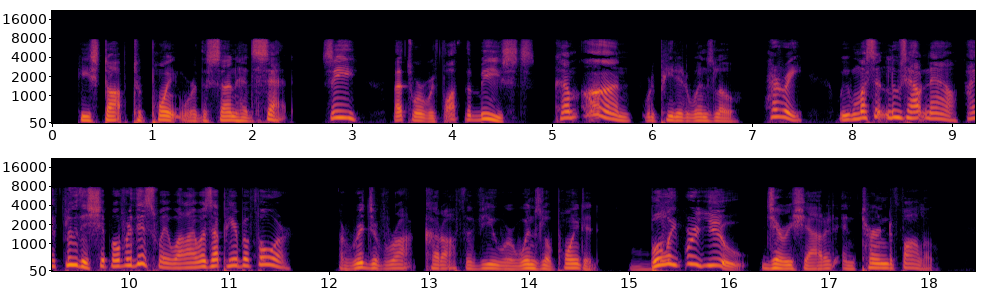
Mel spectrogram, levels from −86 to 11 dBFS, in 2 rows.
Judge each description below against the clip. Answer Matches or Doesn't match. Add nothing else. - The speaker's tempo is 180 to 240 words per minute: Matches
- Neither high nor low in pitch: Matches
